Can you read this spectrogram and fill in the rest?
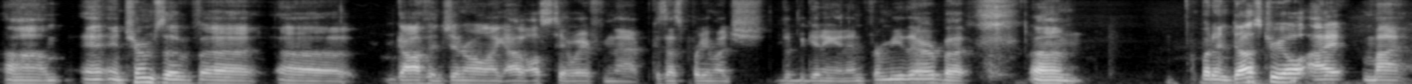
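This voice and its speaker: A middle-aged man in a casual music discussion on a video call, halting and opinionated, often clearing his throat. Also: mid-range voice, fairly even intonation. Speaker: album review panelist. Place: home room with records, indoors.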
